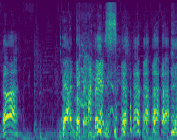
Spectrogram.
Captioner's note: laughter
